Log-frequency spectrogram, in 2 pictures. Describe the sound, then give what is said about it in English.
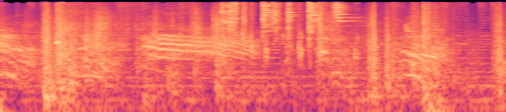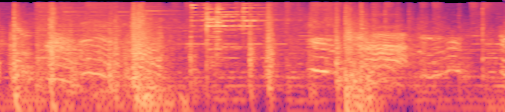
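A violent fight with a knife in a kitchen, full of heavy thumps, thuds and slams that land in rapid, irregular succession. Voices are mixed in, and the scuffle stays loud throughout. “They fight in the kitchen. What are you doing? Killing you, buddy. Henry lunges at Spencer with a knife, and they continue fighting.”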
